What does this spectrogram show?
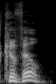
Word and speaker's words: Cavill: seems kind of weird isn't your name is not pronounced Henry Cavill he's like no no it's not it's Cavill why have you not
